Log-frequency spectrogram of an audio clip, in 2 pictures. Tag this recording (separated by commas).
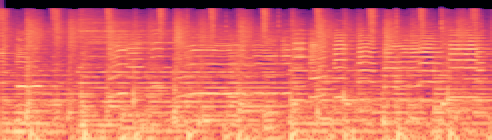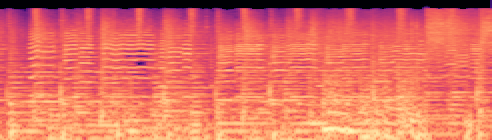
Saxophone, playing saxophone, Brass instrument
